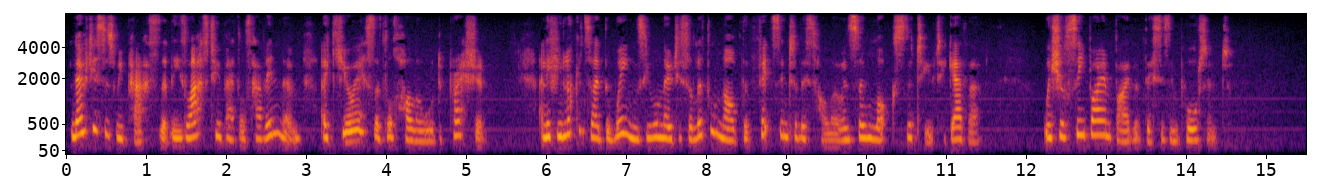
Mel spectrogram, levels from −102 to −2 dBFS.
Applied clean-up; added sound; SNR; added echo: none; none; none; none.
